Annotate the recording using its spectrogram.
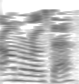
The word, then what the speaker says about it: Omarosa: Amoroso, one of the... – Or Omarosa.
